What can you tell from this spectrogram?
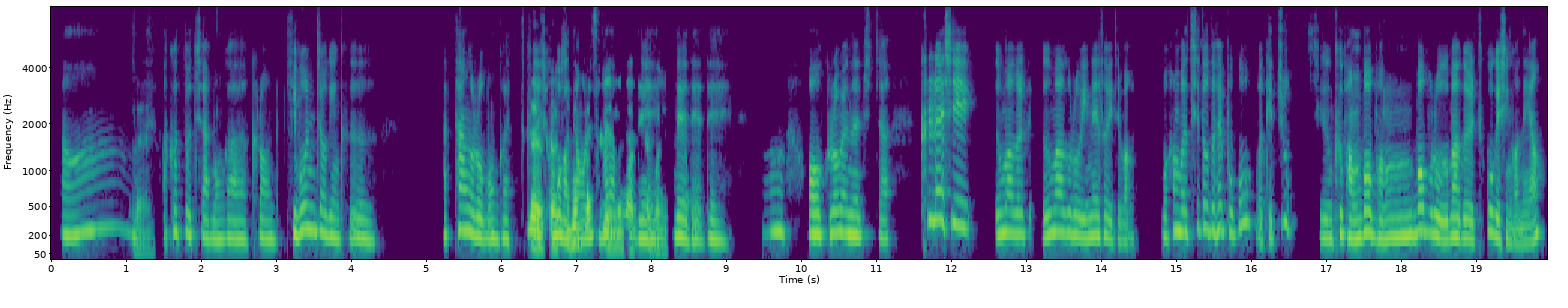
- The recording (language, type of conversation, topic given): Korean, podcast, 가족의 음악 취향이 당신의 음악 취향에 영향을 주었나요?
- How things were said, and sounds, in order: tapping; other background noise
